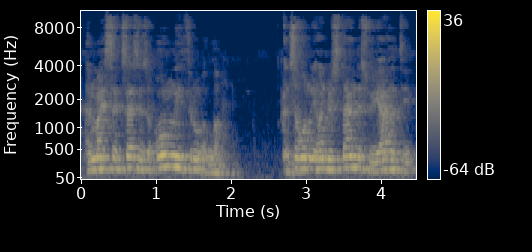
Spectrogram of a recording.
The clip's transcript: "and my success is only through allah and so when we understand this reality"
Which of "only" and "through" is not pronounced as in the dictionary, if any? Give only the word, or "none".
none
